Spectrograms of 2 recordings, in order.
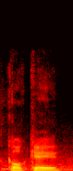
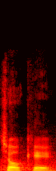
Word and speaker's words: Koke: And it spells Koke, so I guess. Koke? Definitely not Choke. No, Koke. Because, you know, it's spelled K. Like some people spelled C, some people spell it K.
